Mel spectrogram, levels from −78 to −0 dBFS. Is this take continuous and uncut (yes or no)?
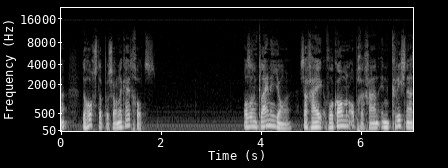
yes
